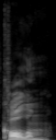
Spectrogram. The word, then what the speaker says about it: column: pronounce the M now the letter n in some M n combinations will be silent for instance column autumn or him but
